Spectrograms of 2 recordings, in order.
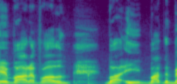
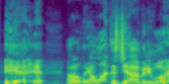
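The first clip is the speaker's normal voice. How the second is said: high voice, chuckling as he speaks; giggling, half-mock resignation; laughing through it; 8 semitones higher than usual. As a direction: laugh while giving the defeated line. Laughing retelling of comic line.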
